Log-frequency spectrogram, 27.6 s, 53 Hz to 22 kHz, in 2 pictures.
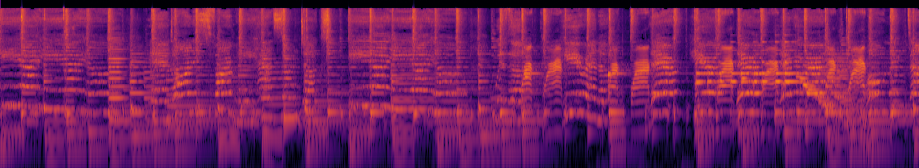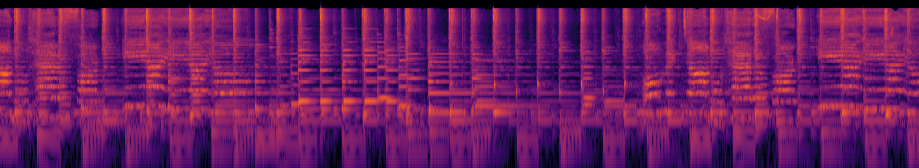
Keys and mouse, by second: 3.5 click, 7.5-8.6 middle drag, 18.0 middle click, 20.0 middle click, 22.8 Tab, 23.5 Tab, 26.9 ctrl+z.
